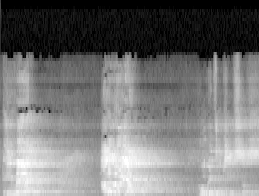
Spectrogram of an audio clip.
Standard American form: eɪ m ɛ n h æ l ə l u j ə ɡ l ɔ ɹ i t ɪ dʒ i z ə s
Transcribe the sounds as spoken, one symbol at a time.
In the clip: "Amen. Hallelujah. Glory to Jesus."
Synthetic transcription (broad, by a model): eɪ m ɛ n h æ l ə l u j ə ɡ ɔ w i t ɪ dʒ i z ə s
